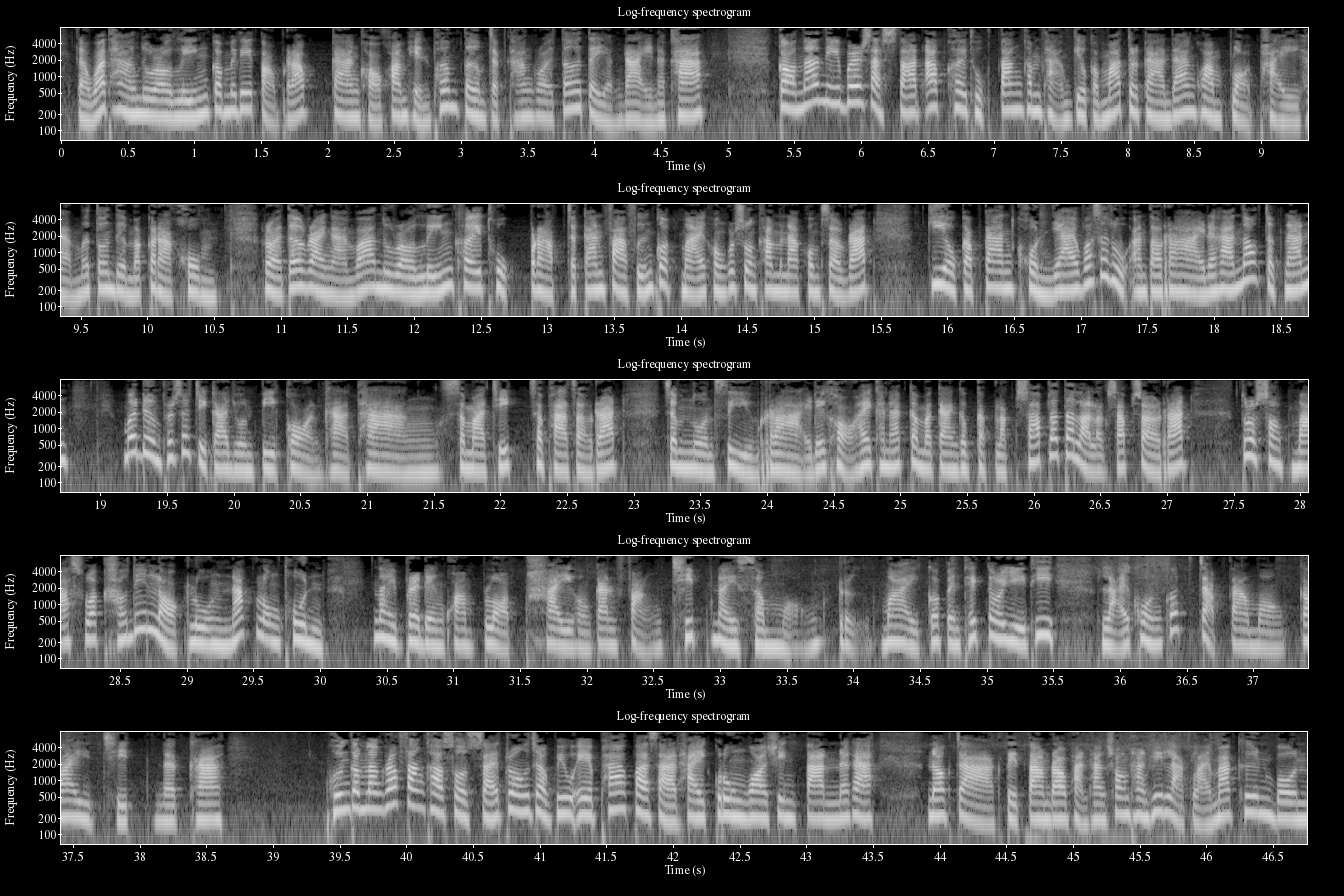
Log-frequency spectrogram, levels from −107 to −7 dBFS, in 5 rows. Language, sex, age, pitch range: Thai, female, 20-39, 180-230 Hz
